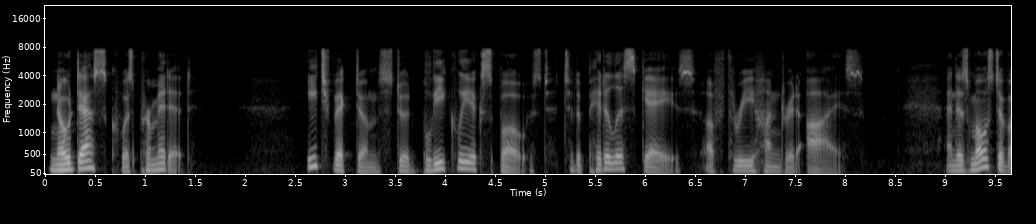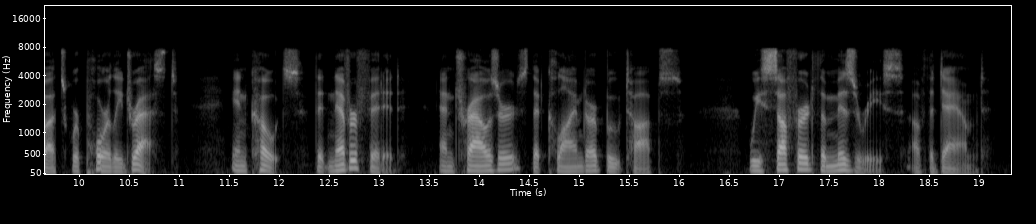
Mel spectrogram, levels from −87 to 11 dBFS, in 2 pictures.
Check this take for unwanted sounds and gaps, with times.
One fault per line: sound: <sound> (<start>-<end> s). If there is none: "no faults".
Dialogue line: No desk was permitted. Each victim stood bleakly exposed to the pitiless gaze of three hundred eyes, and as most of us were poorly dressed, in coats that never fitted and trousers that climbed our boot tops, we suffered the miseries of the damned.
sound: dropout (9.8-9.8 s)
